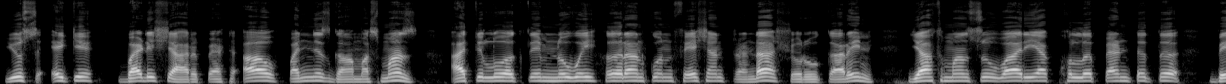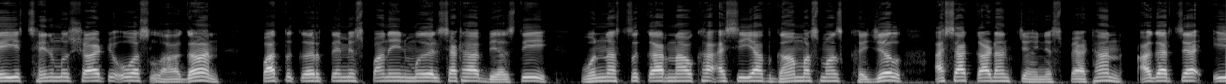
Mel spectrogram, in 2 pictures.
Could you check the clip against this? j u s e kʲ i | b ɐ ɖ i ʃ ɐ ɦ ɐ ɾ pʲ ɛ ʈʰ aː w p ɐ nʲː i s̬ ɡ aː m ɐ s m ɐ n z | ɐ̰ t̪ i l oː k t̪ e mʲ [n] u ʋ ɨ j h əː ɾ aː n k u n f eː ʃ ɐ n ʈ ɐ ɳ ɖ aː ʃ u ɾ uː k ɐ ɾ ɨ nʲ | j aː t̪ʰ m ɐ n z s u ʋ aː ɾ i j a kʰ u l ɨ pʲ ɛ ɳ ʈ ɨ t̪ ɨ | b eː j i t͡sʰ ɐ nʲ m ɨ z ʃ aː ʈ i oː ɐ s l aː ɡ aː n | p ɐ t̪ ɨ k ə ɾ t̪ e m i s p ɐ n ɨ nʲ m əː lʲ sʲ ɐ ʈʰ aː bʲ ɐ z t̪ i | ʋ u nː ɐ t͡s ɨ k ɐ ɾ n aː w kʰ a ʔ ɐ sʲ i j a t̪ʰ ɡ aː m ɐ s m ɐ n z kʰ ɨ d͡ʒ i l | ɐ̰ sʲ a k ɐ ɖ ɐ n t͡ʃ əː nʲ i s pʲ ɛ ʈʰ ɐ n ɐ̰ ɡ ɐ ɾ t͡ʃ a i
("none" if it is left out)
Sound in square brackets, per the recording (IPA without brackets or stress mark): n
